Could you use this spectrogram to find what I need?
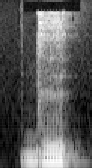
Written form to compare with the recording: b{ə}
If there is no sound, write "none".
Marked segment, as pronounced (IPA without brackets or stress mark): ɪ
